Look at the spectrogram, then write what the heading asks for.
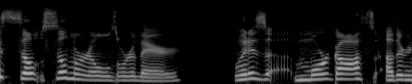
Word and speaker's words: Morgoth: What is Morgoth's other name? What did Sauron disguise himself as? No idea. Morgoth was, wasn't he the person who came before Sauron? Wasn't he like the big bad before Sauron? Morgoth.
